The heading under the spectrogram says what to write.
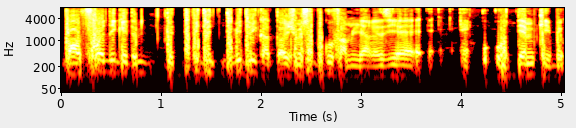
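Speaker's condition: Stuttering; attributed to trauma from much violence in childhood, hypersensitive as a boy; currently stutters; repeated sounds

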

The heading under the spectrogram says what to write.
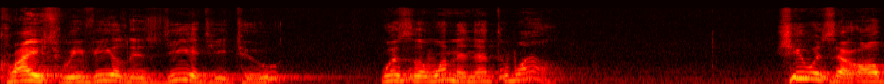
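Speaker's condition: ALS (Lou Gehrig's disease); speech may sound drunk to newcomers, soft voice, limited breath

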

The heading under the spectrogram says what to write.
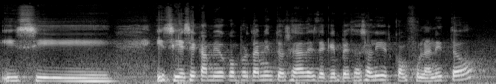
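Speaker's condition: No condition

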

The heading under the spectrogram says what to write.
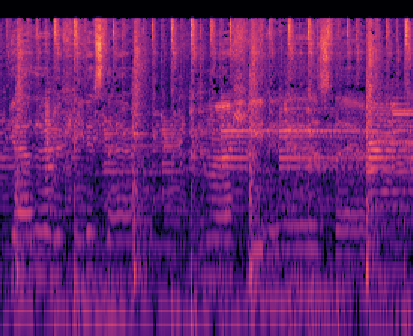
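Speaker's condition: No condition

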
